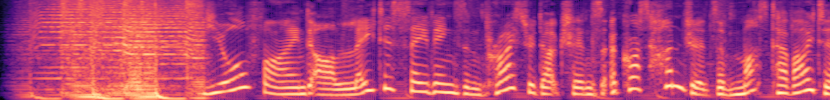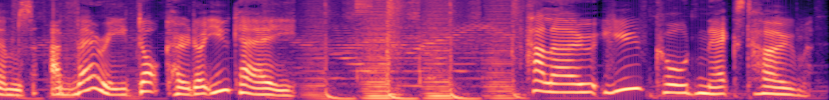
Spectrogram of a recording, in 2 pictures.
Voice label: telephone on hold

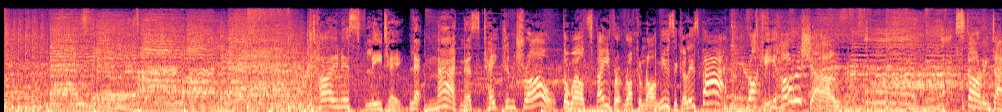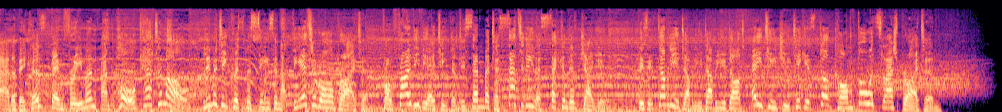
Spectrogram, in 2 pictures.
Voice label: camp voice

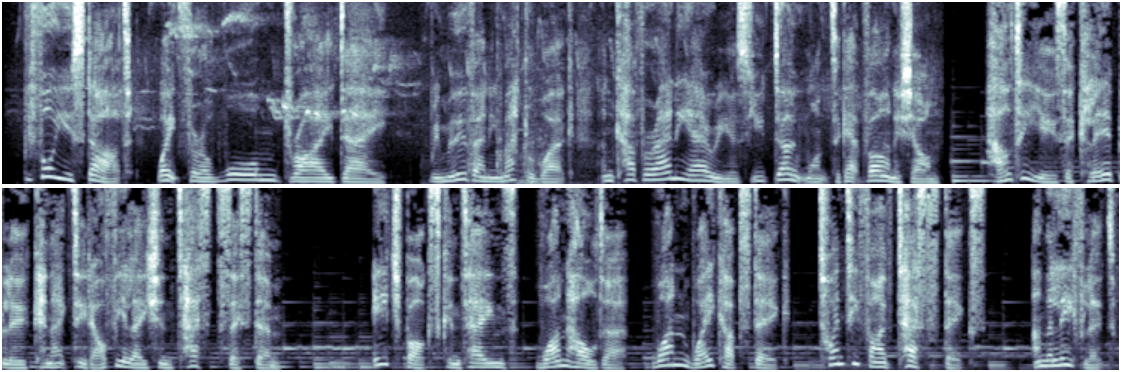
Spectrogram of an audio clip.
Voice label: elearning cd-rom

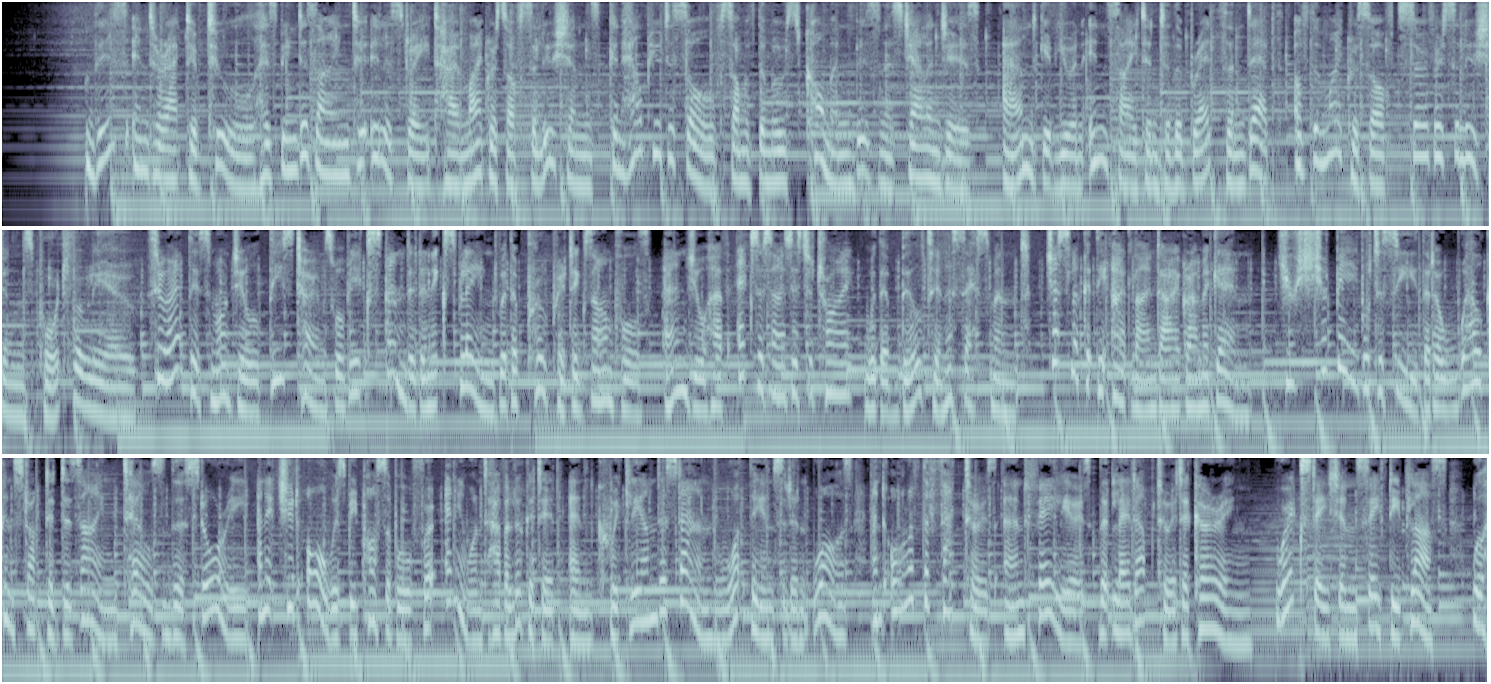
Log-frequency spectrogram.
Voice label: elearning

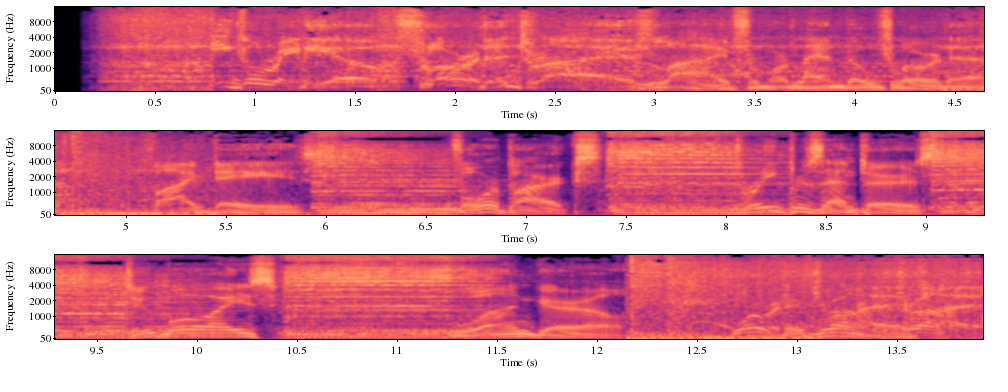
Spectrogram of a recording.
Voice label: deep american, imaging

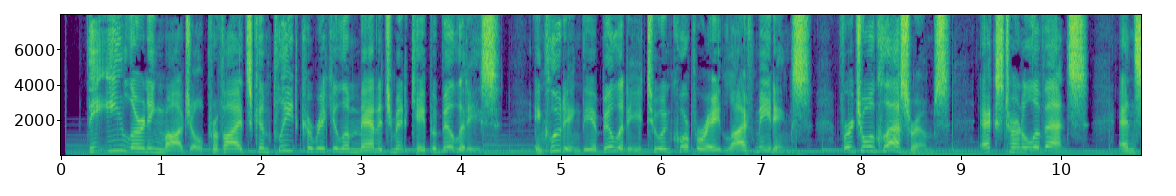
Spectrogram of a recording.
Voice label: american male elearning

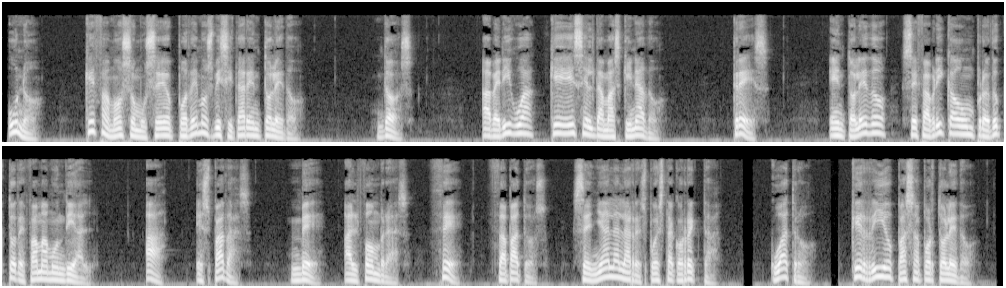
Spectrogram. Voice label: spanish male audiobook

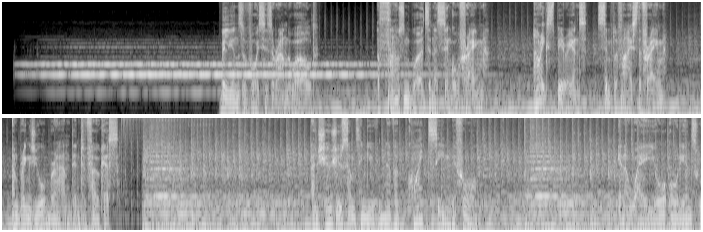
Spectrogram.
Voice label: corporate

